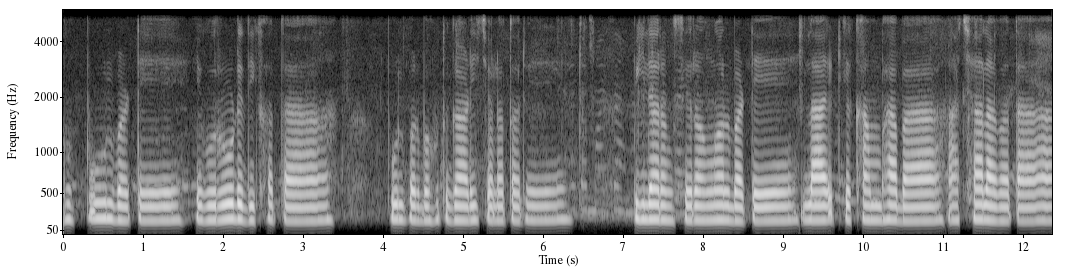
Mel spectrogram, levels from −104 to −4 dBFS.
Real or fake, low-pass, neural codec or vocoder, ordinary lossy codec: real; 5.4 kHz; none; none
